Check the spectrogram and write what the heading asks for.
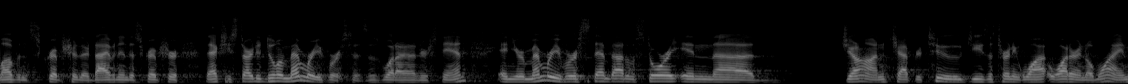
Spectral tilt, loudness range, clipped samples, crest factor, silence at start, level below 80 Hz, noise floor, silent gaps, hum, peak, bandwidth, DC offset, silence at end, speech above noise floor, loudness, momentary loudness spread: -6.5 dB/octave; 2 LU; under 0.1%; 20 dB; 0 s; -90 dBFS; -79 dBFS; none; none; -20 dBFS; 15.5 kHz; under 0.1%; 0 s; 40 dB; -40 LUFS; 8 LU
